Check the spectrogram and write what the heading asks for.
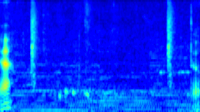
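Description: Domestic pigeons cooing softly.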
